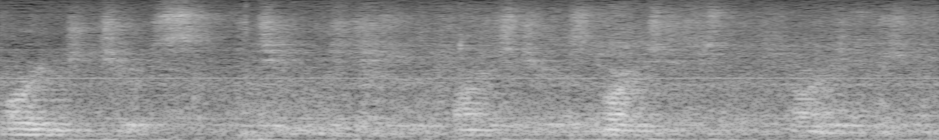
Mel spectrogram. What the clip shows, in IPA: ˈɒrɪnʤ ʤuːs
